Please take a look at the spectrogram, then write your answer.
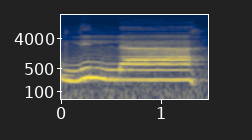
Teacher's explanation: موٹا اس لام کو پڑھتے ہیں جب اس لام سے پہلے حرف کے اوپر زبر ہو یا پیش ہو، اور اگر اس لام سے پہلے حرف کے نیچے زیر آ جائے تو پھر یہ درمیان والی لام باریک پڑھی جاتی ہے۔ یہاں آپ دیکھ رہے ہیں لام کے نیچے زیر ہے تو ہم پڑھیں گے للہ۔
